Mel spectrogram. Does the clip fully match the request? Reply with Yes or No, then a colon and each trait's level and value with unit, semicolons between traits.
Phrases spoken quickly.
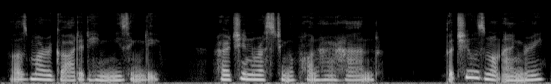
No: average, 165 wpm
